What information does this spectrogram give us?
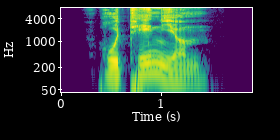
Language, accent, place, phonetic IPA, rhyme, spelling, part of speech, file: German, Germany, Berlin, [ʁuˈteːni̯ʊm], -eːni̯ʊm, Ruthenium, noun, De-Ruthenium.ogg
- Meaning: ruthenium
